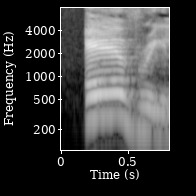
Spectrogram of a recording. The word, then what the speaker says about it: every: Every, lembra que o E do meio não é pronunciado, então você já junta o V no R, every.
